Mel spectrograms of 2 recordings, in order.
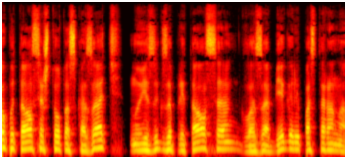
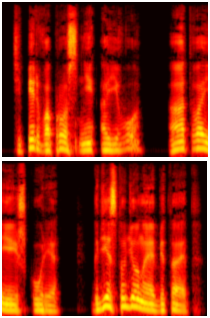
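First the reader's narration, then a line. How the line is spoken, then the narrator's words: Plain. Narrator (Russian): спросил я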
